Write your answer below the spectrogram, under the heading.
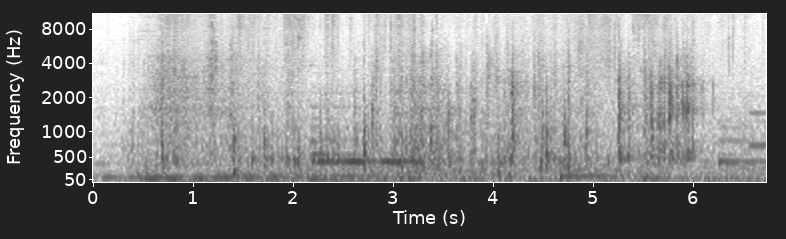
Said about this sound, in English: Mrs. X chooses shoes from a rack as Annie roots through a jewelry drawer.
